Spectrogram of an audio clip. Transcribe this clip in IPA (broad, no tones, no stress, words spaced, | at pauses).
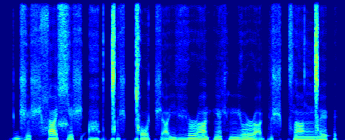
d͡ʒə̰ʃɬaɕeʃ ʔa̤ʔǀə̤ʃǀot͡ʃa̰ je̤ɹãpʲãʃ mʲoɹa̰pʲəʃ t͡sã ŋ͡ǀeʔ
